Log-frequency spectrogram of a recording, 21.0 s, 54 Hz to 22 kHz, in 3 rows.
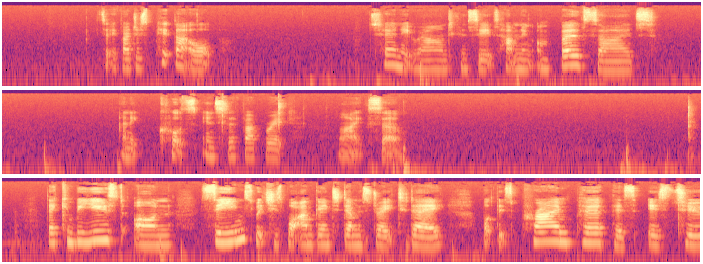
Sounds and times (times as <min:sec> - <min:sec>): Speech: 0:01.0 - 0:02.2, 0:03.7 - 0:06.6, 0:08.2 - 0:11.1, 0:14.4 - 0:20.9.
